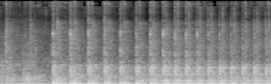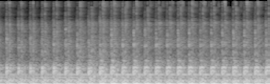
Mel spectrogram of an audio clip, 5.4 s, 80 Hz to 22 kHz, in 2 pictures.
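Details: Royal Enfield Bullet Standard BS6, 13,529 km, sat two to three months, kick spring broken: single cylinder settles into lumpy idle with a loud, regular clattering tick every beat; abnormal engine noise, cause unclear.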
